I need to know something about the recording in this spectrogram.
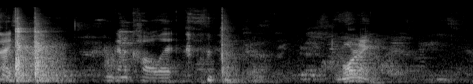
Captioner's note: gavel bangs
